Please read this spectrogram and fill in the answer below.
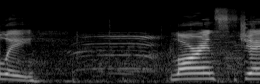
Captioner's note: audience cheering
